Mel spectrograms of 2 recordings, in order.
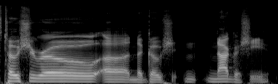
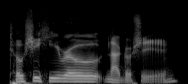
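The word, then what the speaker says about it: Toshihiro Nagoshi: Yeah, so that's Toshiro Nagashi. Yeah, so he started his own studio. Toshihiro, mispronunciation. Yeah, let's see. Toshihiro Nagashi.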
